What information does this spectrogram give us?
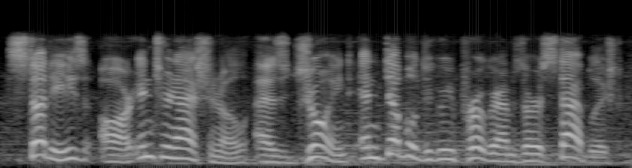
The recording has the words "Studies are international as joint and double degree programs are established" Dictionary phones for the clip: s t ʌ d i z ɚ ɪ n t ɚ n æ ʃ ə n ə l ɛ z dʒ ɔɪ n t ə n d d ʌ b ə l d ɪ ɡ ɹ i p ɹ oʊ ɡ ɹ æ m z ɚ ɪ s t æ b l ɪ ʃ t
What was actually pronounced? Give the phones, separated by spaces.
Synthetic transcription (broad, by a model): s t ʌ d i z ɚ ɪ n t ɚ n æ ʃ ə n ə l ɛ z dʒ ɔɪ n t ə n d d ʌ b l d ɪ ɡ ɹ i p ɹ oʊ ɡ ɹ æ m z ɚ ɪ s t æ b l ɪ ʃ t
